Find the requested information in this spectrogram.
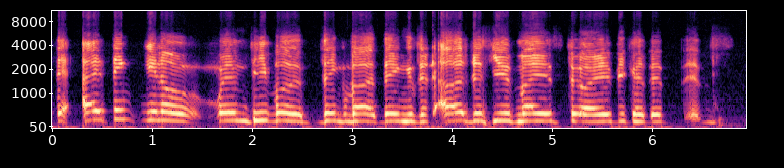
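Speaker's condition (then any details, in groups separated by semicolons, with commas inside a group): Cerebral palsy; uses wheelchair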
